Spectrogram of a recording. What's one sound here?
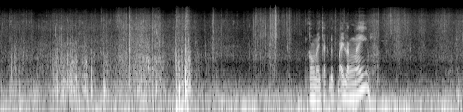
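A plastic mesh bag rustles.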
